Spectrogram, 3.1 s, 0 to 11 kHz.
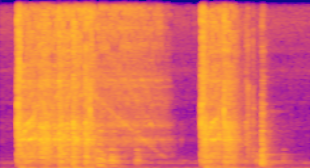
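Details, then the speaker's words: Ford F150 cranked with a starter button switch: two short cranking bursts that never catch, with a sharp single clunk near the end of the second. Parts had been replaced without diagnosis; theft system may shut off fuel. "there you hear that clunk that's not a great"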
